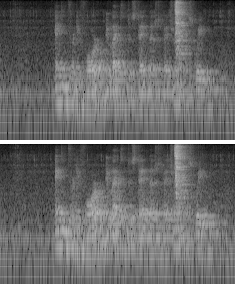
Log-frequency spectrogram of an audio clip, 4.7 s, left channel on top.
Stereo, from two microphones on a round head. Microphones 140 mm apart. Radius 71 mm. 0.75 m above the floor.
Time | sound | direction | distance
1.1 | a man speaking | 10° right (ahead or behind) | 1.0 m
3.5 | breaking glass | 55° right (ahead or behind) | 2 m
